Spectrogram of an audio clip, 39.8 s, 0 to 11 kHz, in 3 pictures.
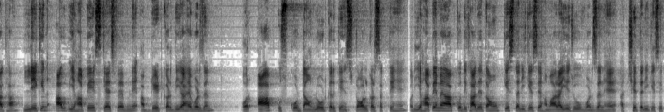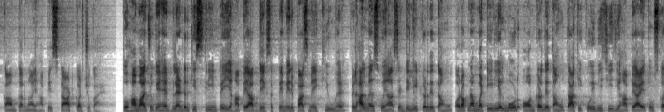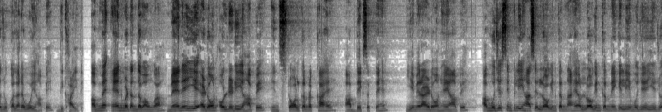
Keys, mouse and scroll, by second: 10.5-15.5 drag, 28.7 click.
